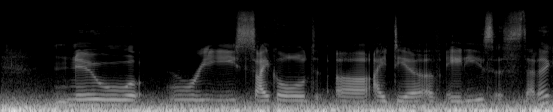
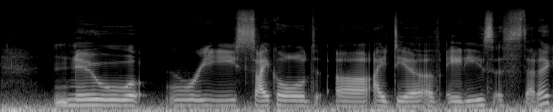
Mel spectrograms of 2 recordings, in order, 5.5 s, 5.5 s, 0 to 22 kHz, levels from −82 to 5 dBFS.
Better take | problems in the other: second | low rumble; loud; throughout; 7 dB below the speech; faint in the second

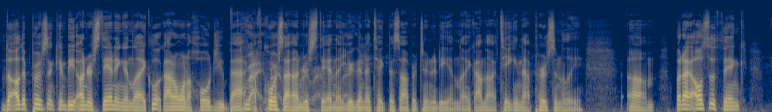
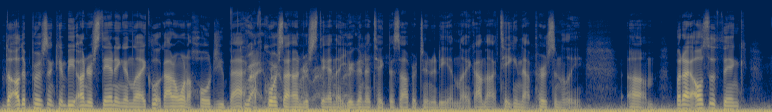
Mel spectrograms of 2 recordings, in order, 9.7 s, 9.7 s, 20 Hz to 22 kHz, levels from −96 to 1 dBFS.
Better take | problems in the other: first | low rumble; noticeable; throughout; 15 dB below the speech

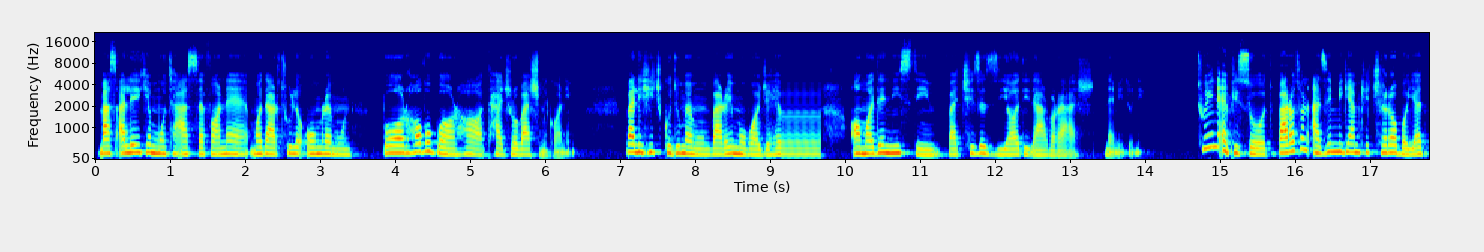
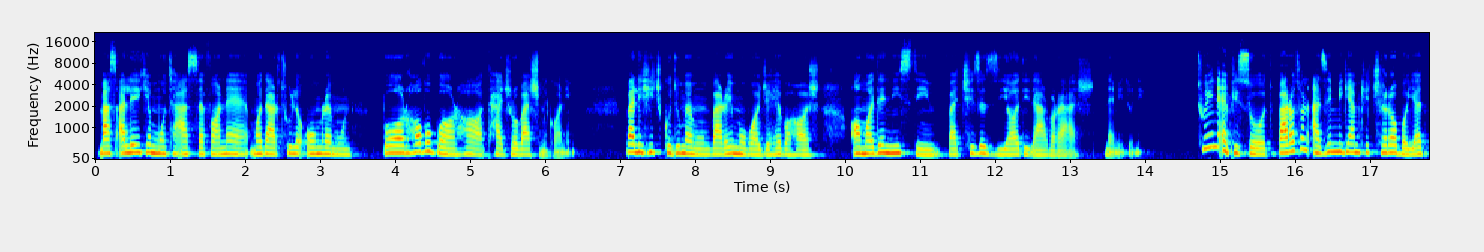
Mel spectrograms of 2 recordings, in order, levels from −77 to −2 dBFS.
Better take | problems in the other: second | audio freezing; at 9 s for 0.5 s

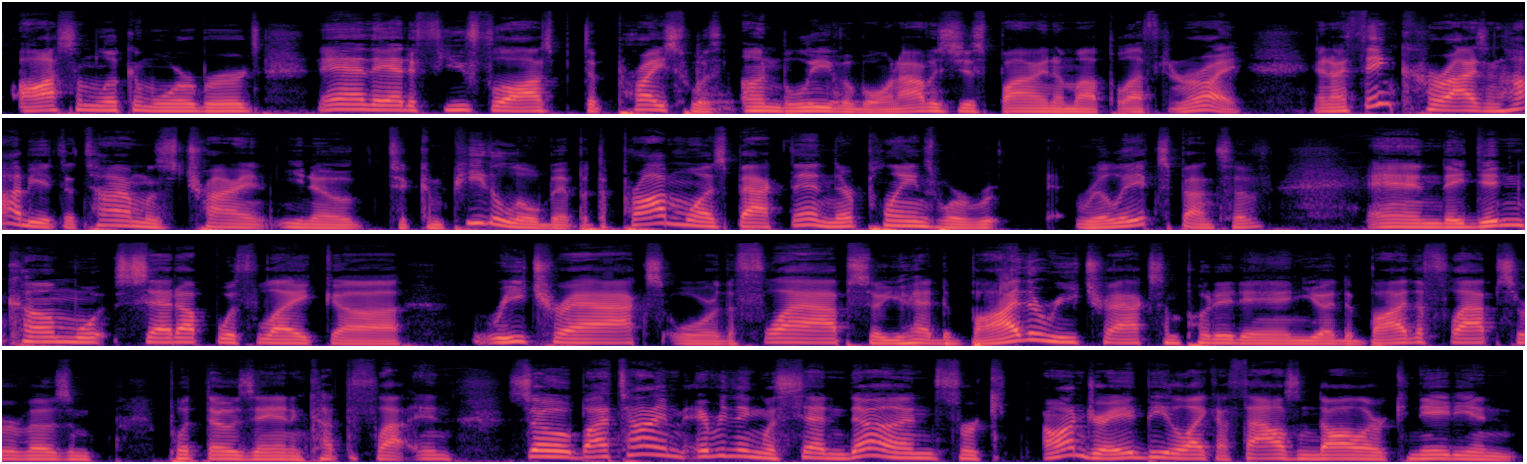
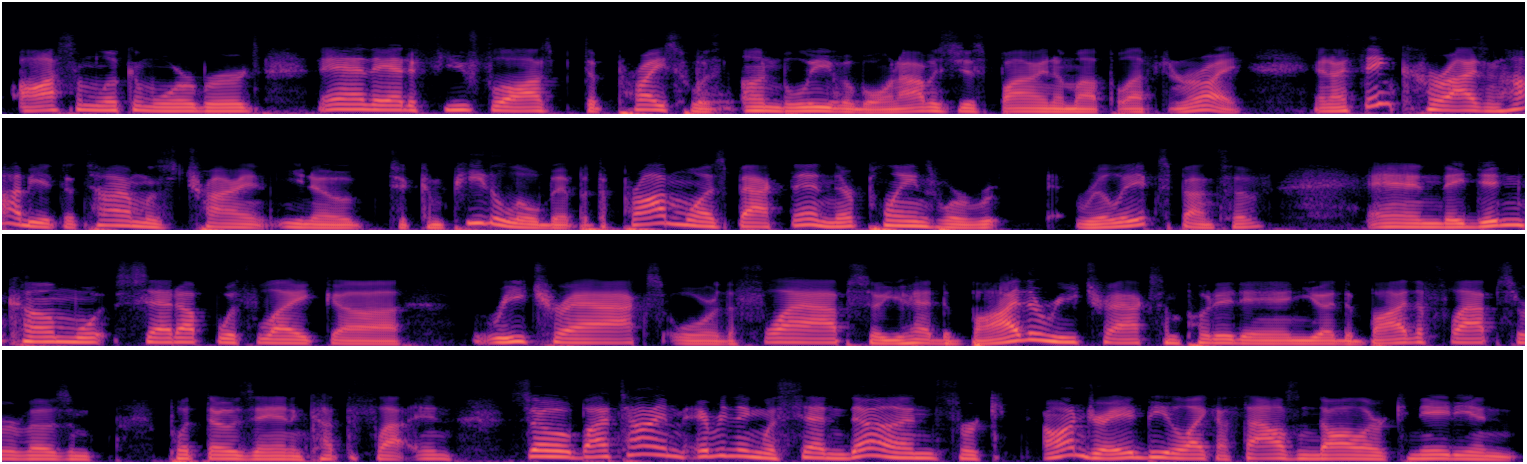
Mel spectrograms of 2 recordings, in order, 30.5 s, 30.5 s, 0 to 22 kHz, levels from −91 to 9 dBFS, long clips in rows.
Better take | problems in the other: first | muffled; very; fading above 2.5 kHz

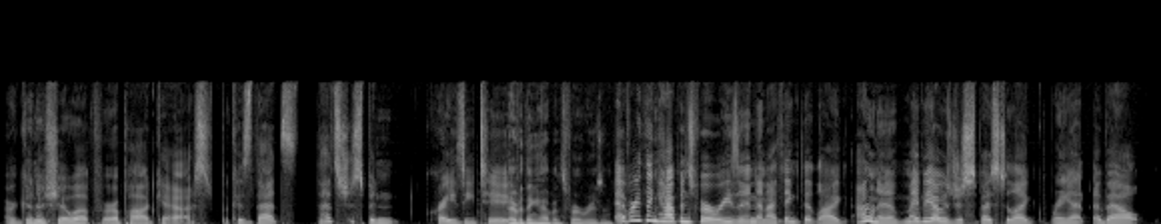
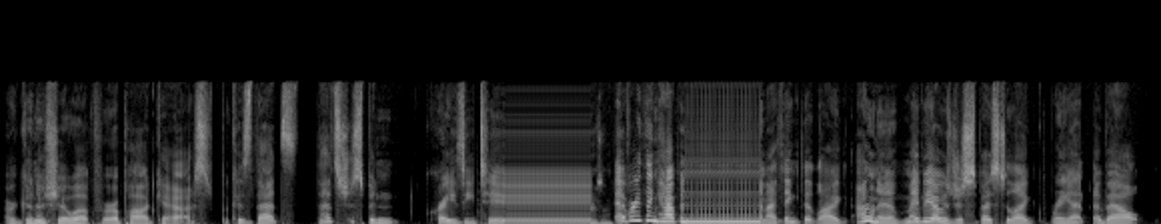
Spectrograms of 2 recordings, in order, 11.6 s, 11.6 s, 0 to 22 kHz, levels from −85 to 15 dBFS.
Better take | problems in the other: first | audio freezing; at 5 s for 1 s and at 7 s for 0.5 s

